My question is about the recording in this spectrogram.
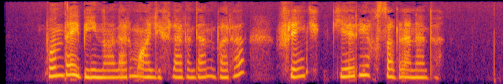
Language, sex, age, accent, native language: Uzbek, female, 18-24, Namangan, Uzbek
